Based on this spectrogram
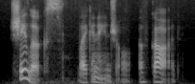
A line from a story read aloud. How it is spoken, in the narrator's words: he murmurs quietly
